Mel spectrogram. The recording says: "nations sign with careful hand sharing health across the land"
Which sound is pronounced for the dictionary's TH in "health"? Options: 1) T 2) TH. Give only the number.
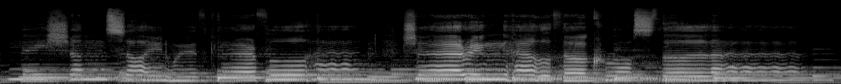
2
